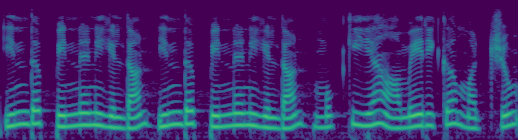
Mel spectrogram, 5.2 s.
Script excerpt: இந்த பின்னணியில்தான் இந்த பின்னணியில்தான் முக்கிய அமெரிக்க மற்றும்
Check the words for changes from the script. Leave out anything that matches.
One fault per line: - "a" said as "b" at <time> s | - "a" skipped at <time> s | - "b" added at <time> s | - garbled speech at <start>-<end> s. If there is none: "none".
none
